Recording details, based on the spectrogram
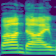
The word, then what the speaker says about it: Bondi: but Bondi, which is the apparently proper pronunciation of Bondi, which is a beach in Australia, which is whatever Australia.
